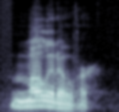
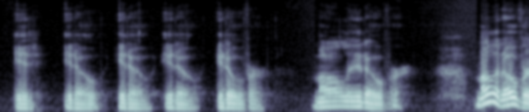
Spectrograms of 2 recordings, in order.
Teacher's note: The T in it is pronounced as a fast D.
